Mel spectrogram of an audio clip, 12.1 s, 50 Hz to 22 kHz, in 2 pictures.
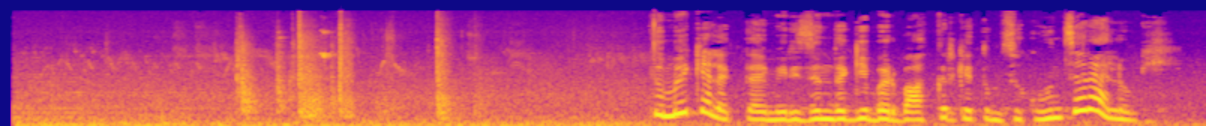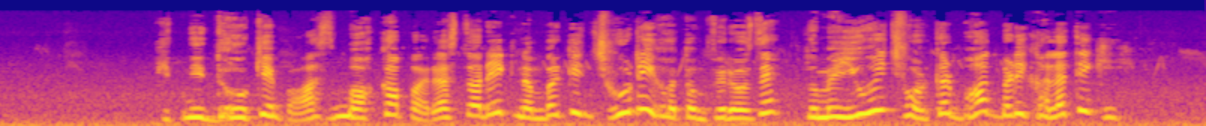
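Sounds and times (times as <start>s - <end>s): door handle and latch clicking: 1.2s - 2.6s.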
